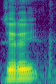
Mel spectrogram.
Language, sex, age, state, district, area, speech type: Bodo, male, 30-45, Assam, Udalguri, urban, spontaneous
